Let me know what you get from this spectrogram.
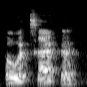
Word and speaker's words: Oaxaca: and it's spelled OAXACA, Oaxaca, but it's pronounced Oaxaca.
